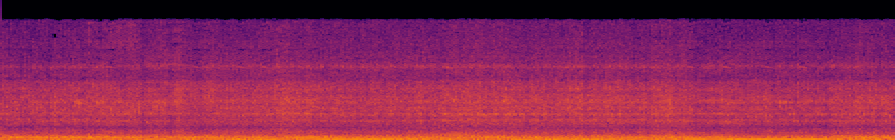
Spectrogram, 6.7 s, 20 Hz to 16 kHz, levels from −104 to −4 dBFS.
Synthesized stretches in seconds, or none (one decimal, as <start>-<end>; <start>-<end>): 0.8-2.0; 5.0-6.2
